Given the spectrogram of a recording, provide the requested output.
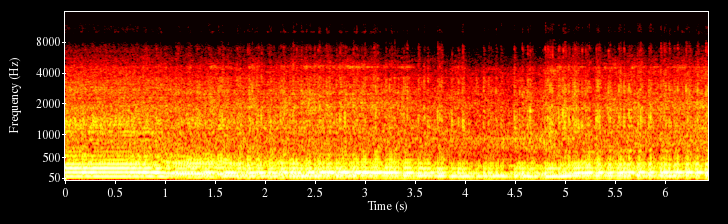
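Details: Rebuilt Deep Orange 9 engine on its first start attempt, supercharger not yet refitted and apparently running on sprayed starter fluid. It runs rough and loud with uneven speed and won't idle on its own.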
